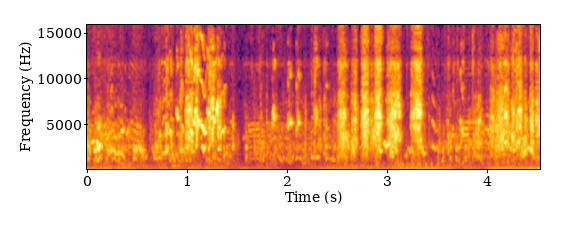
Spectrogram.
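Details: Budgerigars chirping in a dense, overlapping chorus of high, scratchy warbles and squeaks with bursts of rasping chatter and brief quieter gaps.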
